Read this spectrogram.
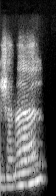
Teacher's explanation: Vous avez Jamal, dont le deuxième A est un A long, qui est marqué ici en alphabet arabe par un alif.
